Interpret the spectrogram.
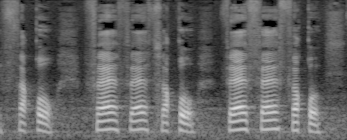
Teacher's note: काफ को हमने जब साकिन किया तो मोटा कलकला करेंगे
